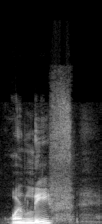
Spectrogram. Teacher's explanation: One leaf with the F sound with no voice. One leaf and two leaves.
